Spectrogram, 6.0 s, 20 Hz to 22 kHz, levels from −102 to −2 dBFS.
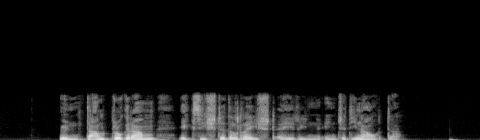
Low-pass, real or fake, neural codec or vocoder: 7.2 kHz; real; none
